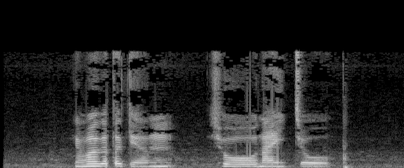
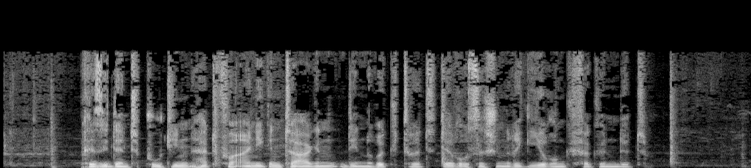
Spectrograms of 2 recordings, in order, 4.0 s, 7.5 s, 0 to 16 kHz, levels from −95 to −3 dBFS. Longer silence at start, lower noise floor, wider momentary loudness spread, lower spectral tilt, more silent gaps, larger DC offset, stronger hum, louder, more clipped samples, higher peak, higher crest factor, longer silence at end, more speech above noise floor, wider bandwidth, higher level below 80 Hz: first, 0.75 s vs 0.05 s; second, -51 dBFS vs -57 dBFS; about the same, 14 LU vs 15 LU; about the same, -4.5 dB/octave vs -4 dB/octave; neither; neither; neither; about the same, -21 LUFS vs -20 LUFS; neither; second, -4 dBFS vs 0 dBFS; about the same, 18 dB vs 20 dB; second, 0.55 s vs 0.75 s; second, 31 dB vs 37 dB; about the same, 11.5 kHz vs 11.5 kHz; second, -50 dBFS vs -44 dBFS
